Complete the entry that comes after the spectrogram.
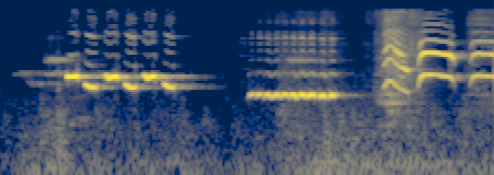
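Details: Lure song of a masked laughingthrush, with clear whistled notes sliding between two pitches, a pause, a steady run of low repeated whistles, then sharp rising harmonic notes.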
